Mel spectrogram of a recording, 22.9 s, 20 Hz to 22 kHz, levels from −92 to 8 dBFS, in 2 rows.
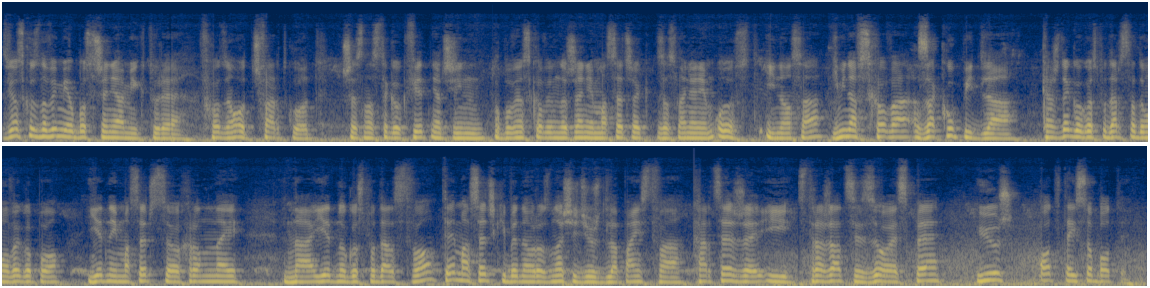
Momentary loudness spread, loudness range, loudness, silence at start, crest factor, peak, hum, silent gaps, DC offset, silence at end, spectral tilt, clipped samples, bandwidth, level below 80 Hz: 5 LU; 1 LU; -18 LUFS; 0 s; 16 dB; -2 dBFS; none; none; under 0.1%; 0 s; -7 dB/octave; under 0.1%; 12 kHz; -38 dBFS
